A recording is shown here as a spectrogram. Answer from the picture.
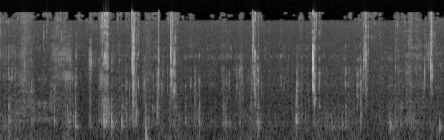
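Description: Close-miked biting and chewing of a barbecue pork rib topped with crispy fried onions: wet mouth sounds broken by scattered sharp crunches at an irregular pace.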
